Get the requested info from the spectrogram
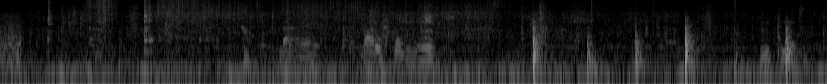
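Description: Banh chao (Khmer crepe) batter sizzling in open pans over charcoal stoves, a steady hiss, with several sharp clinks in the second half.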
